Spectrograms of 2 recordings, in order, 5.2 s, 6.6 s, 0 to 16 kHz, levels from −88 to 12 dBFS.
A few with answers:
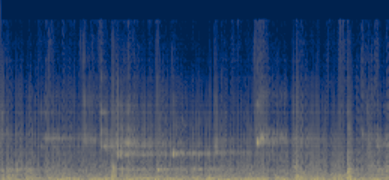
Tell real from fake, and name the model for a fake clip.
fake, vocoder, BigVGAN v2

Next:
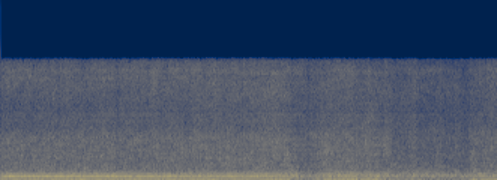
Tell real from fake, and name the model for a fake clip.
fake, codec, DAC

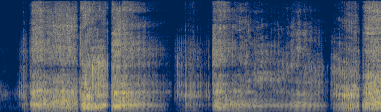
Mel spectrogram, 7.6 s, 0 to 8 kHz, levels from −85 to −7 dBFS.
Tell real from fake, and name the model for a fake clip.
real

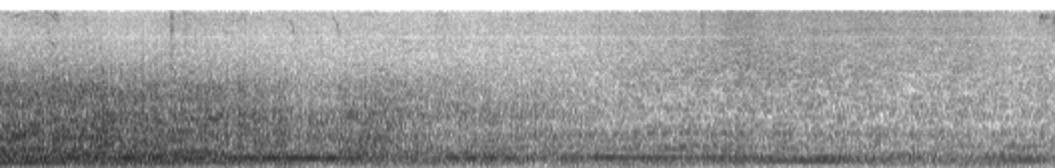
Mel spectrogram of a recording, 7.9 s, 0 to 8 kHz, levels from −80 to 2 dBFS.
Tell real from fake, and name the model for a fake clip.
real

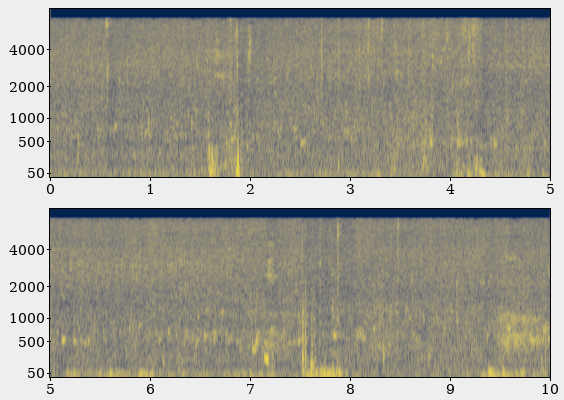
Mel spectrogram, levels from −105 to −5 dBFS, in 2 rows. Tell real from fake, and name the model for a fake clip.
real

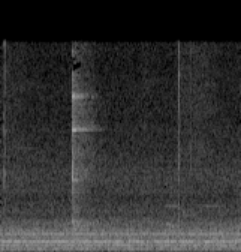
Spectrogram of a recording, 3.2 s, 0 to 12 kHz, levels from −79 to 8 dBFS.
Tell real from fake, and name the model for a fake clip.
real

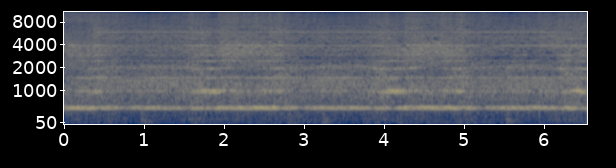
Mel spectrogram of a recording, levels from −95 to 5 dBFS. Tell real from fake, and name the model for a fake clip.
fake, vocoder, WaveNeXt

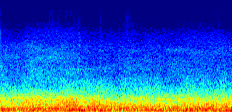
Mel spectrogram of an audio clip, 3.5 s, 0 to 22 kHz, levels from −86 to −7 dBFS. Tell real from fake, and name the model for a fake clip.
fake, codec, SNAC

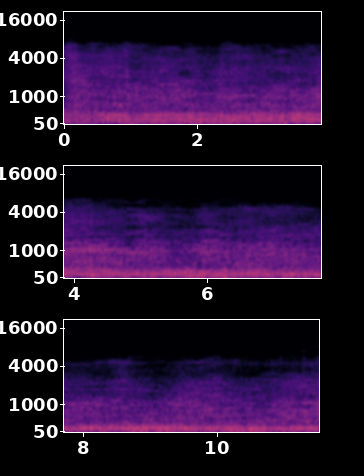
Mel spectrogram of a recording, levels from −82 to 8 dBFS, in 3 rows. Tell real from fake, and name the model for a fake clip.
fake, codec, SNAC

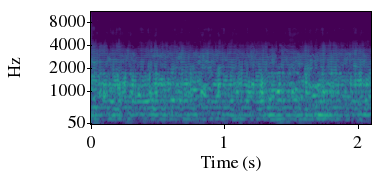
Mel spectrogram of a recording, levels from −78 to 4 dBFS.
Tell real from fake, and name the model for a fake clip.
fake, vocoder, BigVGAN v2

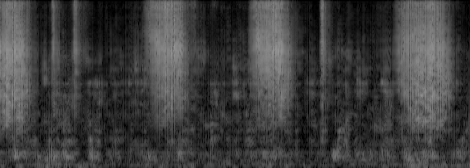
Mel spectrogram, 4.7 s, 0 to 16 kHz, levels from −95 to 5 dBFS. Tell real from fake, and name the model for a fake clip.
fake, vocoder, BigVGAN v2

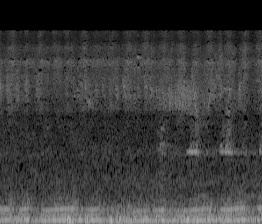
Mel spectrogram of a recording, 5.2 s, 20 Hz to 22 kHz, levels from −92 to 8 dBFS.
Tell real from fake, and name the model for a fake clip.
real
